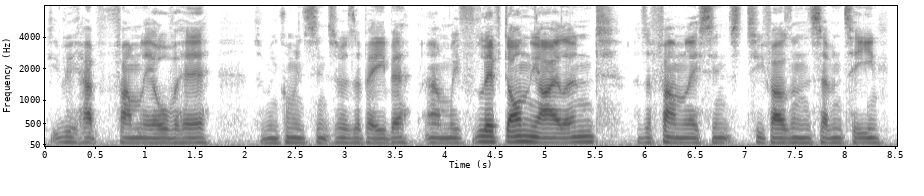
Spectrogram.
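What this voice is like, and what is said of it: Manchester English accent. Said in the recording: “People might detect from the accent you're not from the Isle of Man ... Originally from Manchester”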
